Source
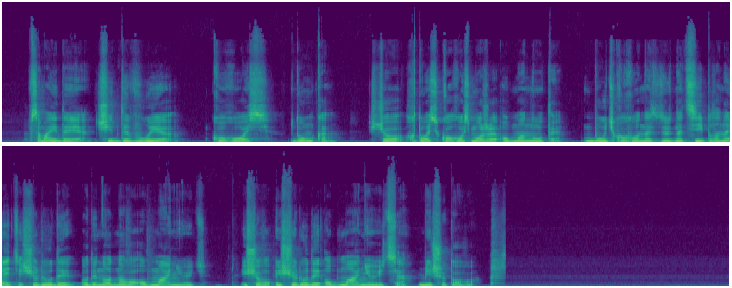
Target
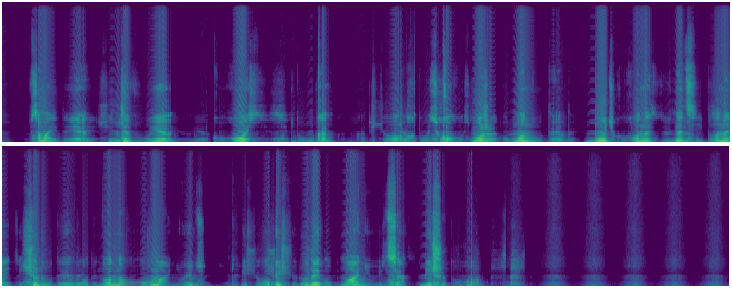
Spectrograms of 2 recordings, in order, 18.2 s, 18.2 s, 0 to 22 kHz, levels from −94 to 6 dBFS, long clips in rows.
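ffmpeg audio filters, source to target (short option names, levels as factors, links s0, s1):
-filter_complex "[0:a]asplit=2[s0][s1];[s1]acrusher=samples=38:mix=1:aa=0.000001:lfo=1:lforange=22.8:lforate=2,volume=0.282[s2];[s0][s2]amix=inputs=2:normalize=0,asplit=2[s3][s4];[s4]adelay=245,lowpass=f=2300:p=1,volume=0.15,asplit=2[s5][s6];[s6]adelay=245,lowpass=f=2300:p=1,volume=0.24[s7];[s3][s5][s7]amix=inputs=3:normalize=0,areverse,acompressor=mode=upward:threshold=0.0158:ratio=2.5,areverse,highpass=200,equalizer=f=2200:w=2.9:g=-12.5,aeval=exprs='val(0)*pow(10,-32*(0.5-0.5*cos(2*PI*2*n/s))/20)':c=same"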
